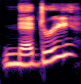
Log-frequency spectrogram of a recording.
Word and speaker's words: Nedry: Nedry? – Yep.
